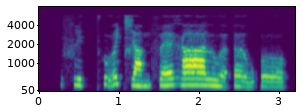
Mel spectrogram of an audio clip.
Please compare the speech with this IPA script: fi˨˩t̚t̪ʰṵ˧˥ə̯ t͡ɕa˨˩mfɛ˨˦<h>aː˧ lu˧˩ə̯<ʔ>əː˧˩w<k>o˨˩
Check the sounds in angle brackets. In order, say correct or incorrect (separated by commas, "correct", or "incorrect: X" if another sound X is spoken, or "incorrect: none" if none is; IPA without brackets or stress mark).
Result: incorrect: ɣ, correct, incorrect: ʔ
